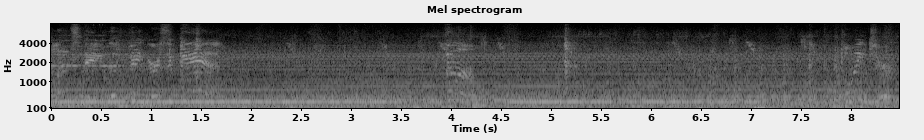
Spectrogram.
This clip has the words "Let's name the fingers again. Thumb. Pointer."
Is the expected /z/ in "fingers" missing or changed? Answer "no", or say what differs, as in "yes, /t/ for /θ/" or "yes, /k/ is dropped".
no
